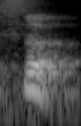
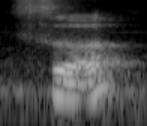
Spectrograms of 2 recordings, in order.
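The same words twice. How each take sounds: First: The pitch falls sharply downward. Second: The pitch dips low and then rises. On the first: "So this would mean a down tone" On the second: "swooping tone"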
